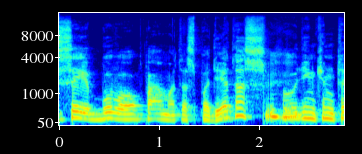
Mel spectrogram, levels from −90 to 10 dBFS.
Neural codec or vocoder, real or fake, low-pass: vocoder, 44.1 kHz, 128 mel bands every 512 samples, BigVGAN v2; fake; 14.4 kHz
